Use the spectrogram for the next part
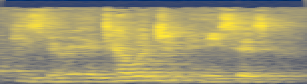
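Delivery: ordinary delivery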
